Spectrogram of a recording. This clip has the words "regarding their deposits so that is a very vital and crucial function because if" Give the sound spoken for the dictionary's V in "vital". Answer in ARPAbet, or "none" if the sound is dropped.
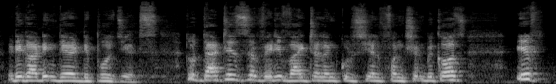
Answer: V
